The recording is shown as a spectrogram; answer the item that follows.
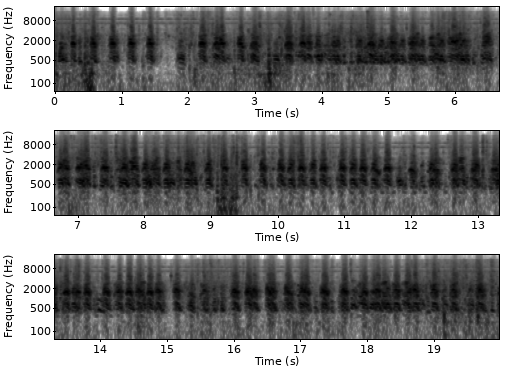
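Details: Rice field frogs calling in a dense breeding chorus, a sound said to stimulate breeding and used to lure frogs into traps; many overlapping croaking pulses, rapid and steady, with a few low thumps.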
